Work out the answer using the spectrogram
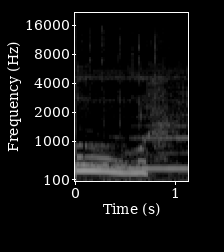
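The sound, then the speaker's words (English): A single drawn-out howl, apparently a person imitating a wolf or dog, held as one steady, fairly loud tone that wavers toward the end. “I needed that. I needed the howl.”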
